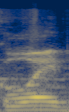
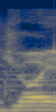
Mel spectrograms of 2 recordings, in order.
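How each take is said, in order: First: The syllable begins with a hard G sound. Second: The syllable begins with a soft J sound. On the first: The speaker calls it right. "the hard G sound" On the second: The speaker calls it wrong. "if they say joy instead of goy"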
